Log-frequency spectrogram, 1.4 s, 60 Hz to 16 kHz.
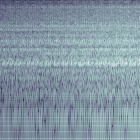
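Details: Honda, cold start at about −30 °C without block heater, after cleaning the filter screen feeding oil to the VTEC solenoid: smooth, even idle with light steady whine, no ticking; the cold-start knock has stopped.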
